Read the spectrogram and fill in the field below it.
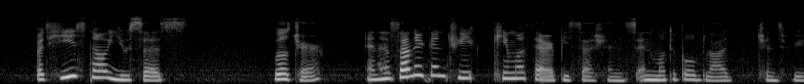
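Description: Nothing in the speech here points to a technical fault, so there's nothing to flag.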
